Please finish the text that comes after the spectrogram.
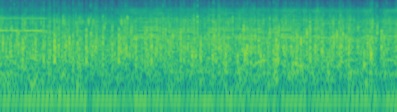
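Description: Audience at a rodeo bull-riding tournament, the Torneo Rey del Reparo, giving a steady burst of applause mixed with crowd noise, loud and continuous for the whole stretch.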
